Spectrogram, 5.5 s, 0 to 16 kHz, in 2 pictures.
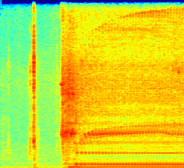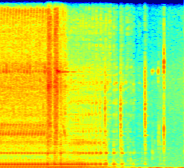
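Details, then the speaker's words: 1981 Suzuki TS250 two-stroke, long parked, with a new B9ES plug: it catches after a few coughs, then climbs to a loud sustained high rev on its own before dropping, repeating earlier behaviour. Cause unknown; owner suspects ignition issues. "See, that's what it did before. And it caught and then it kind of ran a little bit better and a little bit better and then all of a sudden I just started going nuts."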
